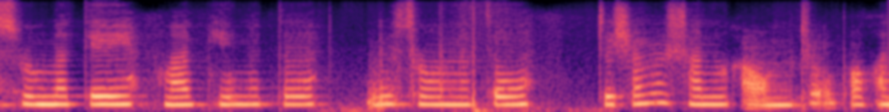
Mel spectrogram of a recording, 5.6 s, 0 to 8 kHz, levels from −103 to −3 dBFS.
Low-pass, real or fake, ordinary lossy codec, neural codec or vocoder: none; fake; none; codec, 16 kHz, 0.5 kbps, X-Codec, HuBERT features, trained on general audio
